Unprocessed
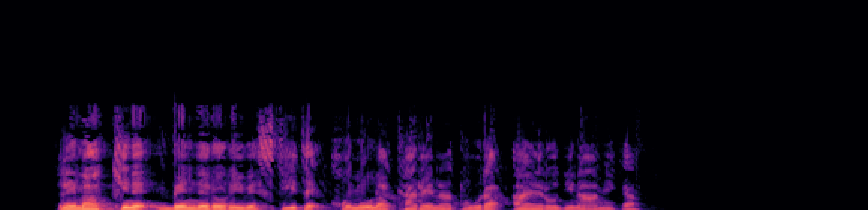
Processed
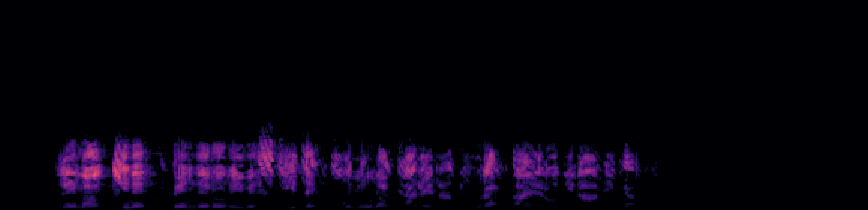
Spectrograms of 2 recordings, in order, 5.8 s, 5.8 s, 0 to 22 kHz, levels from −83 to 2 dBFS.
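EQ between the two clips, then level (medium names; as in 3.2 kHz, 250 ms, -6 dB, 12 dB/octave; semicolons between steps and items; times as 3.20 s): Butterworth band-pass 4.4 kHz, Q 3.2; distance through air 69 m; +10.5 dB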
